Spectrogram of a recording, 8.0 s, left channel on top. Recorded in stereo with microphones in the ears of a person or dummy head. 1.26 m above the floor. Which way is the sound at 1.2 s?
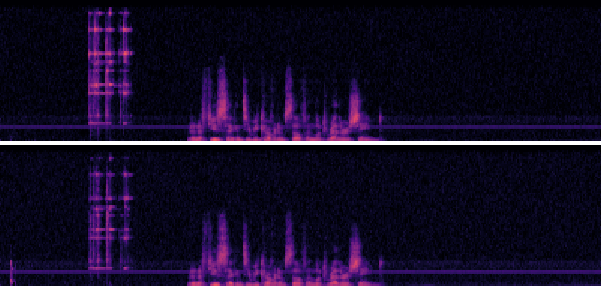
65° left (ahead or behind).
